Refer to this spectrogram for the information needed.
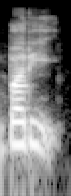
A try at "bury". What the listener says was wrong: Yeah, we say bury because you have you, but it is berry. This U is not pronounced like a, this is pronounced like E. Berry. Berry.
